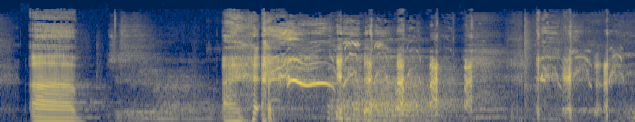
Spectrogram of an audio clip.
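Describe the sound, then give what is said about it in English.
A loud fit of repeated harsh coughs, a voiced strained sound at first, then a long run of rapid, raspy bursts mixed with breathy, laugh-like sputters. “There's the coughing fit happening.”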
